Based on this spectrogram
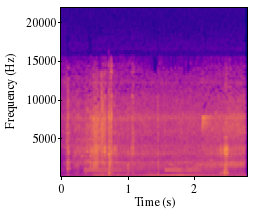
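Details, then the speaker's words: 1997 Saturn SL2, after replacing intermittently failing starter (single-click no-crank), car on ground: short starter whir, engine catches immediately and settles to steady run; new starter sounds different but cranks and starts normally. "it still fires up immediately the starter totally sounds different but that's to be expected but as long as it starts we're good"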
